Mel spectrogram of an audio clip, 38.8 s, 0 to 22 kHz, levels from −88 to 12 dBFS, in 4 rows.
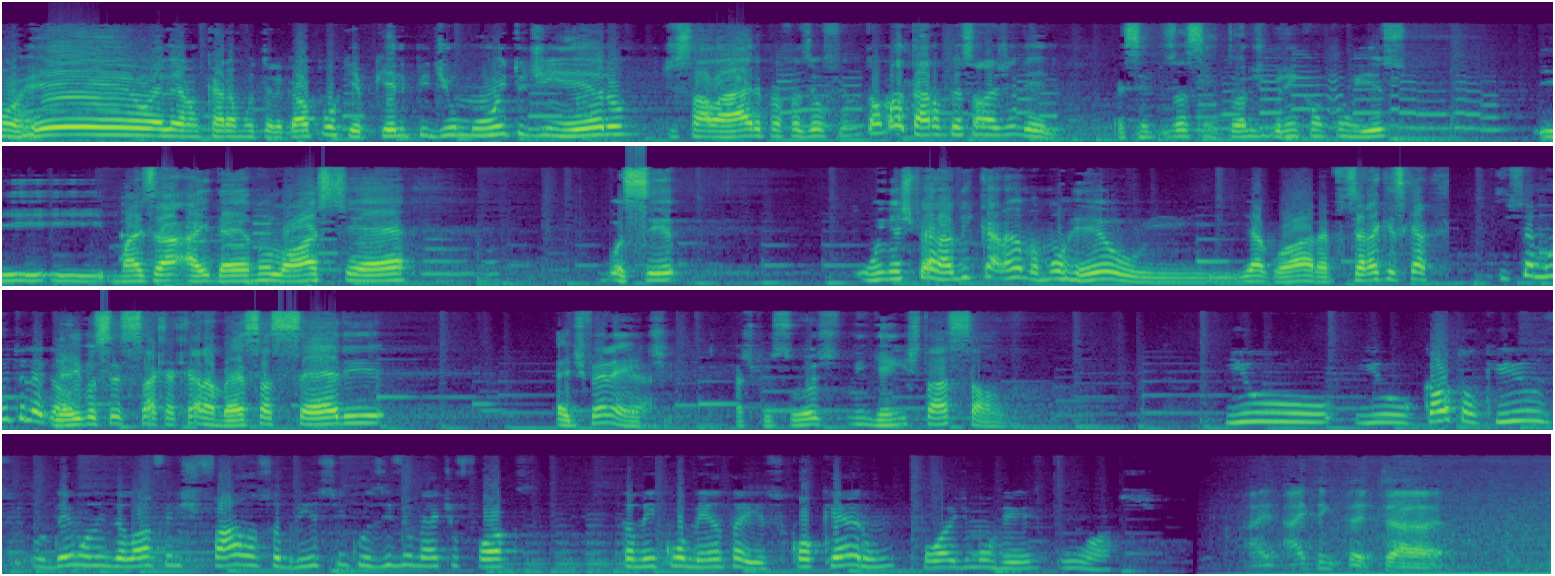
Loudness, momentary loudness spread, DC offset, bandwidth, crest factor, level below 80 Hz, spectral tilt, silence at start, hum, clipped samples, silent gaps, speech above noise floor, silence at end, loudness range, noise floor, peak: -11 LUFS; 16 LU; under 0.1%; over 20 kHz; 12 dB; -40 dBFS; -4 dB/octave; 0 s; none; 0.2%; none; 40 dB; 0 s; 8 LU; -51 dBFS; 0 dBFS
